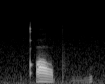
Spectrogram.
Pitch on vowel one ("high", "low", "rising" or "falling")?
falling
